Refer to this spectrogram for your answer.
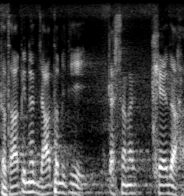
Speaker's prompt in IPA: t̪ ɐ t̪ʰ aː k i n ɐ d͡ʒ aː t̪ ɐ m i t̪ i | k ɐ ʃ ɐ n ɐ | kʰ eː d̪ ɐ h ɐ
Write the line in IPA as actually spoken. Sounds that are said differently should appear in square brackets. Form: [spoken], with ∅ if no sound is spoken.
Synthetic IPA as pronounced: t̪ ɐ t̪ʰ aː [p] i n ɐ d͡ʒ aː t̪ ɐ m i t̪ i | k ɐ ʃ ɐ n ɐ | kʰ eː d̪ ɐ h ɐ

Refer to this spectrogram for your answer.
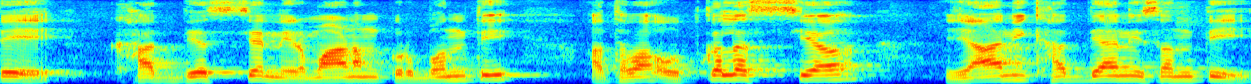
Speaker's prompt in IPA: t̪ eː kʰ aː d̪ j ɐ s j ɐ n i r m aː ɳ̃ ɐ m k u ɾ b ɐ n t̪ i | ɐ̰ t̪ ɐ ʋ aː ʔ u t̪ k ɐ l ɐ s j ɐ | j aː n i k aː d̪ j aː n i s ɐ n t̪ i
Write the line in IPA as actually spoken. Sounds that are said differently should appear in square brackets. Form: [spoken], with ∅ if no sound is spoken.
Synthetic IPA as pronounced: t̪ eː kʰ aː d̪ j ɐ s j ɐ n i [ɾ] m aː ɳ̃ ɐ m k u ɾ b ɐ n t̪ i | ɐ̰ [t̪ʰ] ɐ ʋ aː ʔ u t̪ k ɐ l ɐ s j ɐ | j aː n i [kʰ] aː d̪ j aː n i s ɐ n t̪ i

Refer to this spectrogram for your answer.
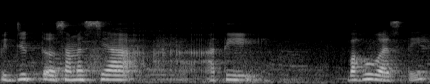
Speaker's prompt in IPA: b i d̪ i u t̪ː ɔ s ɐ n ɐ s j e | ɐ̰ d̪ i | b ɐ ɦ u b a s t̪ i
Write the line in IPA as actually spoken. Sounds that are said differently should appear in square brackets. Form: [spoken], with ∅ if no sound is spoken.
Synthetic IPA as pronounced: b i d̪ [j] u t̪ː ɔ s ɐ [m] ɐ s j [a] | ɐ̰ [t̪] i | b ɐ ɦ u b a s t̪ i

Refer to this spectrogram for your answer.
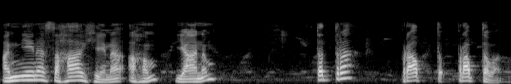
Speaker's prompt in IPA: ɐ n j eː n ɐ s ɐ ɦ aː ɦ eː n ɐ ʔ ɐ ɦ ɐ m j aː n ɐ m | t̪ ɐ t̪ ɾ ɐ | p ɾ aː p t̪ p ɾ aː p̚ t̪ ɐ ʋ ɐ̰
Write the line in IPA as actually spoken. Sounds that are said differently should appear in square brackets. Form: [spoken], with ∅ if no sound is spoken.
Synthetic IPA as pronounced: ɐ n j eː n ɐ s ɐ ɦ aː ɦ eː n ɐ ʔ ɐ ɦ ɐ m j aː n ɐ m | t̪ ɐ t̪ ɾ ɐ | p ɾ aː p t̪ p ɾ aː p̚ t̪ ɐ ʋ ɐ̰

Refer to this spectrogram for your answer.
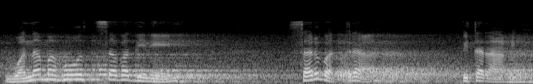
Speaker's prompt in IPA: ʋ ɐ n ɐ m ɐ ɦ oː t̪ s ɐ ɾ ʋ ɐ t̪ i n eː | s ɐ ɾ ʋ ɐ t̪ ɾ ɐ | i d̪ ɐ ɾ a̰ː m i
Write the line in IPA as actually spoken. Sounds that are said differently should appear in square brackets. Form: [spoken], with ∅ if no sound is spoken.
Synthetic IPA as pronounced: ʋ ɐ n ɐ m ɐ ɦ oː t̪ s ɐ [∅] ʋ ɐ [d̪] i n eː | s ɐ ɾ ʋ ɐ t̪ ɾ ɐ | i [t̪] ɐ ɾ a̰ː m i

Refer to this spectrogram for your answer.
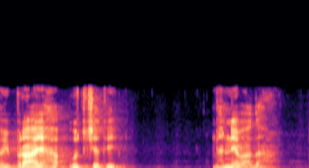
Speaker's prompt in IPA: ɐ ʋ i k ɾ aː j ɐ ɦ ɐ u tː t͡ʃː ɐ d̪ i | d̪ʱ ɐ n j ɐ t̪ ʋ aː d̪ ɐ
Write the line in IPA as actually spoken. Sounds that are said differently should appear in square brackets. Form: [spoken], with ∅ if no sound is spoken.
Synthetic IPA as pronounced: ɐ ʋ i [p] ɾ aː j ɐ ɦ ɐ u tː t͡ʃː ɐ [t̪] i | d̪ʱ ɐ n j ɐ [∅] ʋ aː d̪ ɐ

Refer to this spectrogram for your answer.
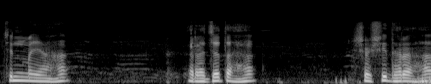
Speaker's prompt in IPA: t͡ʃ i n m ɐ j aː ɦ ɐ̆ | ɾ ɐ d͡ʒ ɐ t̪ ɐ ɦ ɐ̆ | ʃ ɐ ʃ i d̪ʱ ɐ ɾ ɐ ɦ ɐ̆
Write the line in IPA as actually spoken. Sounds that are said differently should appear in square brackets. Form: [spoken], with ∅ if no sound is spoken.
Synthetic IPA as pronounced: t͡ʃ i n m ɐ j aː ɦ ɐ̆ | ɾ ɐ d͡ʒ ɐ t̪ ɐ ɦ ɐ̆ | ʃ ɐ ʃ i d̪ʱ ɐ ɾ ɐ ɦ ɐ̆

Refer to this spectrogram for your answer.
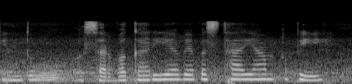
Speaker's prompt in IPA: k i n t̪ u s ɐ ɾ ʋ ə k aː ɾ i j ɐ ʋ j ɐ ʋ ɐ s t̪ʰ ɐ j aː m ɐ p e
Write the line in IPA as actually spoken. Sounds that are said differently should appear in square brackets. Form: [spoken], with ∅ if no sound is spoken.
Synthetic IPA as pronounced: k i n t̪ u s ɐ ɾ ʋ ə k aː ɾ i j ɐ ʋ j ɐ ʋ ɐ s t̪ʰ [a] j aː m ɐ p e

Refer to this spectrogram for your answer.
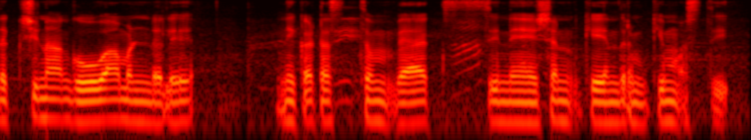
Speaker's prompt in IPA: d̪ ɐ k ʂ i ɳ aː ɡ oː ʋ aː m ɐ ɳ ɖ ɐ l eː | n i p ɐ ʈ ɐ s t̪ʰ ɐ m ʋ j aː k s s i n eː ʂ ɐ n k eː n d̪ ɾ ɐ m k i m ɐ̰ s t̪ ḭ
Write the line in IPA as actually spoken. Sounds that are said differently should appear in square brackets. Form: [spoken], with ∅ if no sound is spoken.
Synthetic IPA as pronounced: d̪ ɐ k ʂ i ɳ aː ɡ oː ʋ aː m ɐ ɳ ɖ ɐ l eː | n i [k] ɐ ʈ ɐ s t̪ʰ ɐ m ʋ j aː k s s i n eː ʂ ɐ n k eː n d̪ ɾ ɐ m k i m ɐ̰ s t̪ ḭ

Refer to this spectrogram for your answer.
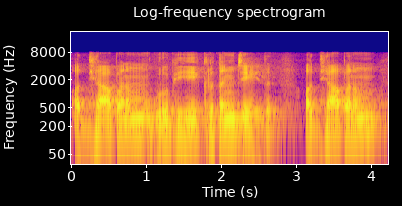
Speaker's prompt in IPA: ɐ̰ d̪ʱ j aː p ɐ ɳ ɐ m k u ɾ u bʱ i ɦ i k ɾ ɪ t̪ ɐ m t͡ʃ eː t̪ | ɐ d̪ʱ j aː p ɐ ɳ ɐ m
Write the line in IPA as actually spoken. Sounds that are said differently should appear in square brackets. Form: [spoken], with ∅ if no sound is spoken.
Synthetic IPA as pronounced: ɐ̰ d̪ʱ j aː p ɐ [n] ɐ m [ɡ] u ɾ u bʱ i ɦ i k ɾ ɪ t̪ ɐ [ɲ] t͡ʃ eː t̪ | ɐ d̪ʱ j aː p ɐ [n] ɐ m

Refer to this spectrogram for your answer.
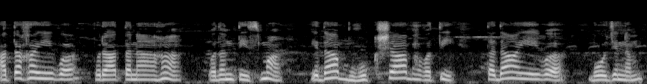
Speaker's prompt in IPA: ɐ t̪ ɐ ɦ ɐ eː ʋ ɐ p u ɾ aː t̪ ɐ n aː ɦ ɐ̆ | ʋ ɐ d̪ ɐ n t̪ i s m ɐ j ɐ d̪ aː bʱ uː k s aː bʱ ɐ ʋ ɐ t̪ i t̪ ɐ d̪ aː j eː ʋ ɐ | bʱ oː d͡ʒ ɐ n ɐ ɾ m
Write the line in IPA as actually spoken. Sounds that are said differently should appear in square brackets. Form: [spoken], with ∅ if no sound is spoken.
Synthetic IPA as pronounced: ɐ t̪ ɐ ɦ ɐ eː ʋ ɐ p u ɾ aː t̪ ɐ n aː ɦ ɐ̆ | ʋ ɐ d̪ ɐ n t̪ i s m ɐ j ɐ d̪ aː bʱ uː k [ʂ] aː bʱ ɐ ʋ ɐ t̪ i t̪ ɐ d̪ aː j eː ʋ ɐ | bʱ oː d͡ʒ ɐ n ɐ [∅] m

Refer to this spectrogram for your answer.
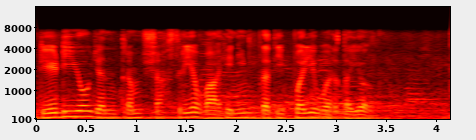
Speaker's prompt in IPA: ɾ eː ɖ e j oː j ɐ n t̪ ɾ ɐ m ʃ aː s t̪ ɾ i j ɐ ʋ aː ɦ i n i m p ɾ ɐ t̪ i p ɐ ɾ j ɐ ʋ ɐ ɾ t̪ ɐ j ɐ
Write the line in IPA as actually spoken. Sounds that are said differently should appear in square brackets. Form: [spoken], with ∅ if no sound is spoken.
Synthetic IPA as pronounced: ɾ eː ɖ [i] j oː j ɐ n t̪ ɾ ɐ m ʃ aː s t̪ ɾ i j ɐ ʋ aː ɦ i n i m p ɾ ɐ t̪ i p ɐ ɾ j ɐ ʋ ɐ ɾ t̪ ɐ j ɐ

